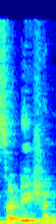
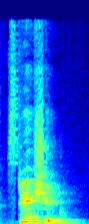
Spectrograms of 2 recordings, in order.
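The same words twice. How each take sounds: First: सटेशन with a full स and an extra vowel before ट; regional mispronunciation. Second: स्टेशन with a short half स straight into ट, no vowel before it; correct pronunciation. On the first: Teacher imitating a regional learner, said wrong. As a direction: split स from ट as in सटेशन. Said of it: "कहीं सटेशन भी बोला जाता है". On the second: Teacher modelling station for students, said crisply. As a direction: start स्टेशन on a quick half स. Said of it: "स थोड़ा सा बोलना है". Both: Shown as a demonstration.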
